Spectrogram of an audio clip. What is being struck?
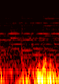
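Nothing is struck.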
